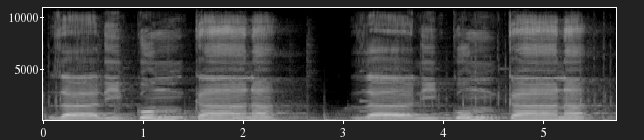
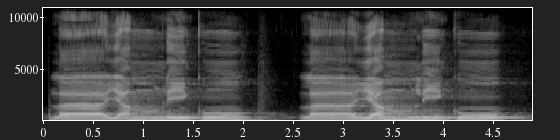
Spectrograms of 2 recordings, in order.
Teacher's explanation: Untuk cara membacanya dibaca dengan jelas, ya, tanpa didengung, dijelaskan. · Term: izhar syafawi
